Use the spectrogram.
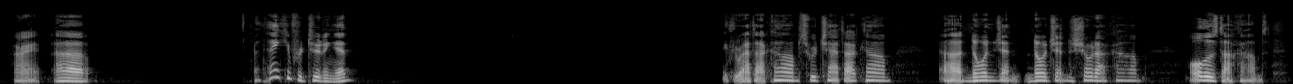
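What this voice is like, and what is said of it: Strained, failing voice. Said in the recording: “I'm dying over here. Guys, I'm dying. My voice is going bye-bye.”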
